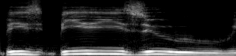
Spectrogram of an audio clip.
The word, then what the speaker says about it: Beezu: Beezu, yes, that's how it's pronounced.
